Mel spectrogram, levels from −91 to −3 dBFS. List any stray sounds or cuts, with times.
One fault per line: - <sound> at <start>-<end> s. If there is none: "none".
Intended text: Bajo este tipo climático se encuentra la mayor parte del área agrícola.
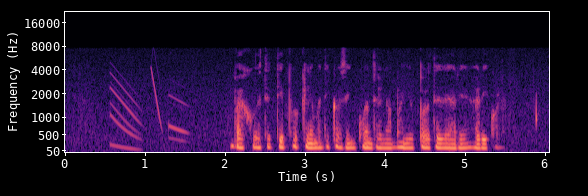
- chirp at 0.6-1.6 s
